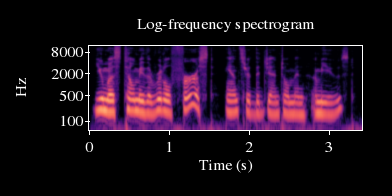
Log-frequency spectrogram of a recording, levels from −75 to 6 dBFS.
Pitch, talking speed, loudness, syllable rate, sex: 185 Hz, 195 wpm, -18 LUFS, 5.8 syllables/s, female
